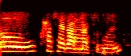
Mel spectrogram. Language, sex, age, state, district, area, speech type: Bodo, female, 60+, Assam, Kokrajhar, rural, conversation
